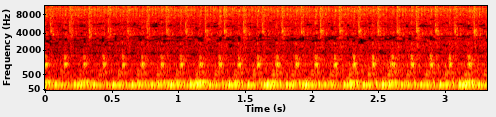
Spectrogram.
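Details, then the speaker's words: 2006 Mitsubishi Eclipse idling with a steady sharp knock about three to four times a second, starting right after an oil change with Royal Purple 5W-20 plus new cam and oxygen sensors; now sets a cylinder 5 misfire code, never present before. "Did an oil change yesterday, and this is the sound it's making."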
